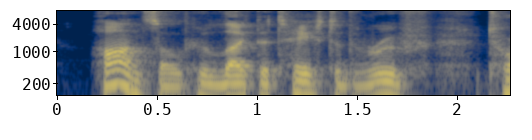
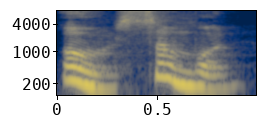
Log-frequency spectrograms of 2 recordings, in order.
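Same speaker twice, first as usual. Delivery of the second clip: put-on high, plaintive little-girl plea; pleading cry; 11 semitones higher, slower than usual. A narrator's reading. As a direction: cry for help as a frightened girl. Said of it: "she cried".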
